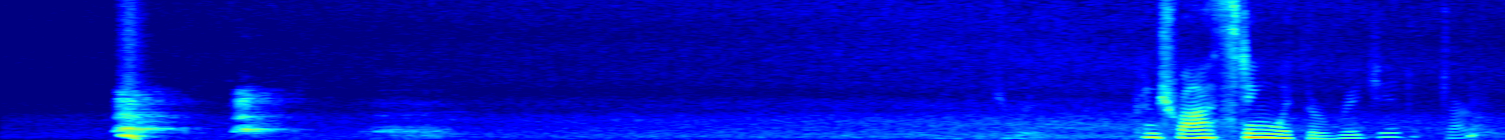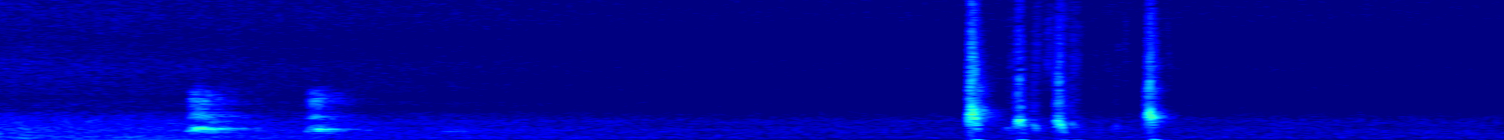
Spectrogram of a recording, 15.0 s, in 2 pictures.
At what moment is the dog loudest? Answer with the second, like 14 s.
1 s.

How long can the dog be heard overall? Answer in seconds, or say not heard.
3 s.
